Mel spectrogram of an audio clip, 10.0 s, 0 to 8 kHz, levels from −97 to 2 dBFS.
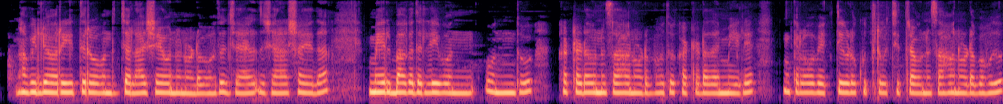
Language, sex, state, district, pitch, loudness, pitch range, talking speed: Kannada, female, Karnataka, Raichur, 230 Hz, -16 LUFS, 220-235 Hz, 125 wpm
